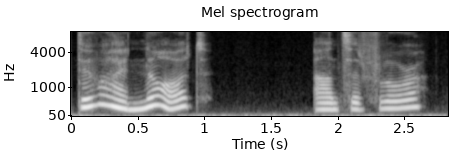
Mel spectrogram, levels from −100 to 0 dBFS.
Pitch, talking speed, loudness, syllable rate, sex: 230 Hz, 105 wpm, -16 LUFS, 4.3 syllables/s, female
